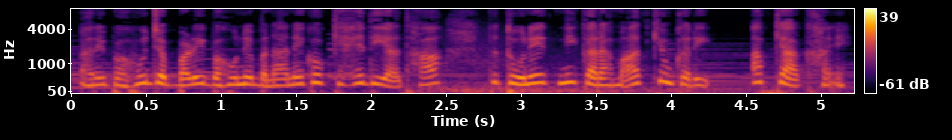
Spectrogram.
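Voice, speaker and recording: A blunt, outspoken mother-in-law of middle age, acted by a woman in a cartoon story. Her medium-pitched voice sits over faint music. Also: moderate pace, warm tone, close to an everyday voice. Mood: scolding. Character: outspoken middle-aged mother-in-law, scolding but fair. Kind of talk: Hindi cartoon story dubbing.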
